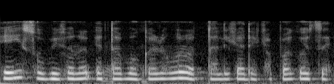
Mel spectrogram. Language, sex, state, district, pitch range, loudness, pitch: Assamese, female, Assam, Kamrup Metropolitan, 245-265 Hz, -16 LUFS, 255 Hz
